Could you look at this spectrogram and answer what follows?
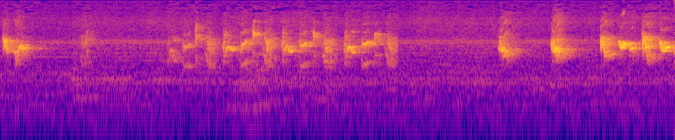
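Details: Sooty-headed bulbul: a sharp opening note, then a jumbled burst of chattering, bubbly notes, a pause, and several loud separate chirps toward the end; low background hum.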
